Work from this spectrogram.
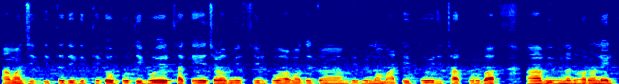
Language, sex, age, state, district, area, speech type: Bengali, male, 18-30, West Bengal, Paschim Medinipur, rural, spontaneous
